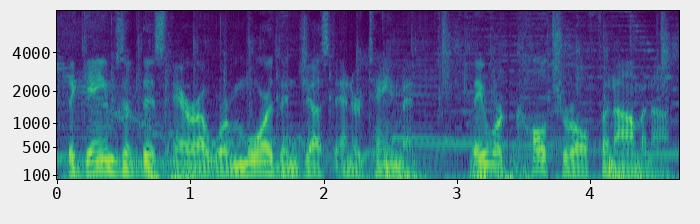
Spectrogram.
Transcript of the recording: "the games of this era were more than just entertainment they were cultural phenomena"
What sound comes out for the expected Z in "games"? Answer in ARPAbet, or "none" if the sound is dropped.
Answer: Z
